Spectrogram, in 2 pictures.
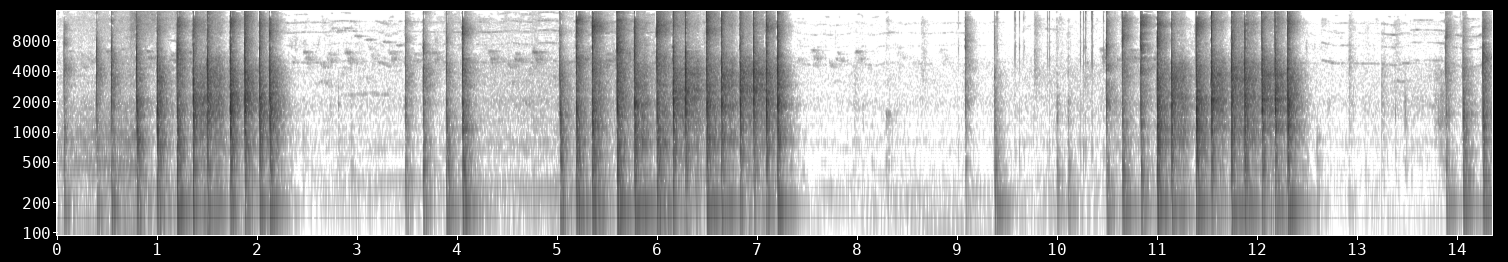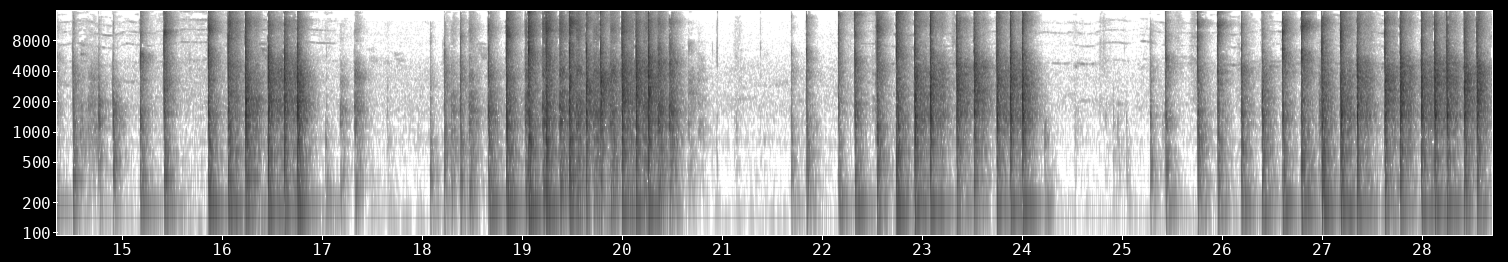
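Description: A woodworking tool working wood in repeated bursts of rapid clicking, most about two seconds long, with short pauses between them.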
